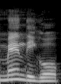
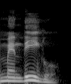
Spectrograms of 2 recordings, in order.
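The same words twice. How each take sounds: First: The stress is on the first syllable. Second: The stress is on the second syllable. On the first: The speaker calls it wrong. "no es mendigo porque no tiene acento en la E" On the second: The speaker calls it right. "La fuerza de pronunciación está en la penúltima sílaba"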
